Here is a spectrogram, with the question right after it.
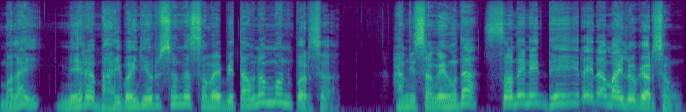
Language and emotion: Nepali, happy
